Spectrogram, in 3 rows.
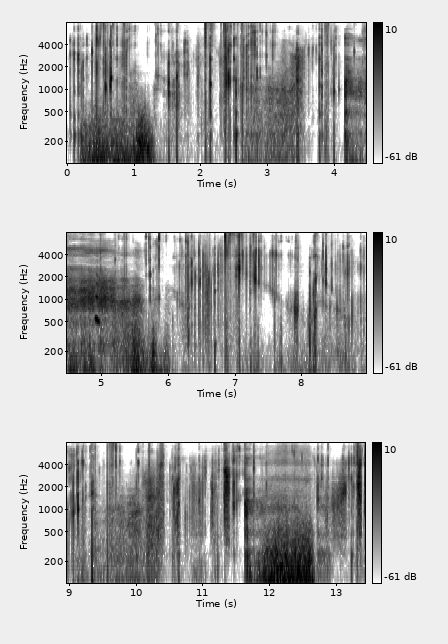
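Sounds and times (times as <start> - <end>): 
ASMR ear licking sounds: 0.0 - 13.4
ASMR breathy sighs: 0.2 - 1.4, 2.6 - 3.6, 4.2 - 6.2, 9.3 - 10.5, 11.6 - 13.0.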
